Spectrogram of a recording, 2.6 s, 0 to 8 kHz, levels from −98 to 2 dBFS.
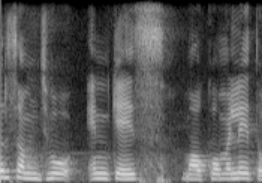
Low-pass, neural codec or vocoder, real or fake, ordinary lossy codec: none; none; real; none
